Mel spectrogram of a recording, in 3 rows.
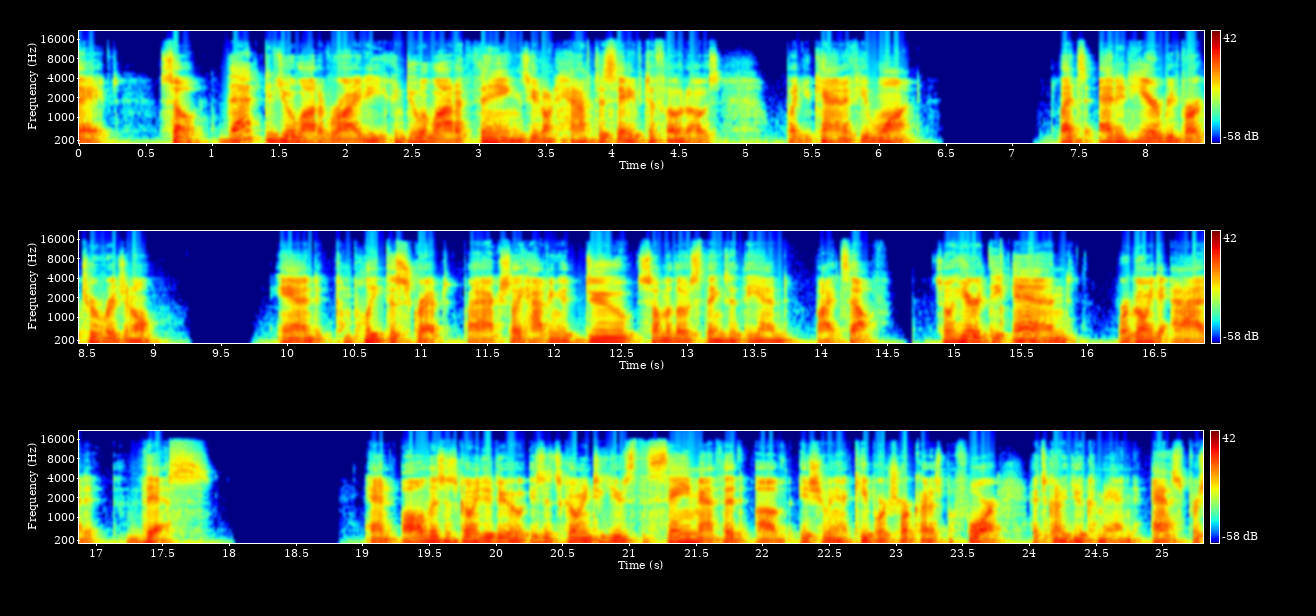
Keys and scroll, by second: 15.2 Return, 15.7 super+v.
